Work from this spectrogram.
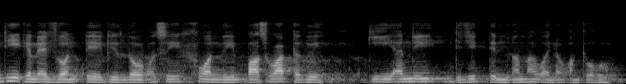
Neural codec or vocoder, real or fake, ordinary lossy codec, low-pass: codec, 16 kHz, 1 kbps, FunCodec, trained on LibriTTS, 50 frames a second; fake; none; 7.2 kHz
